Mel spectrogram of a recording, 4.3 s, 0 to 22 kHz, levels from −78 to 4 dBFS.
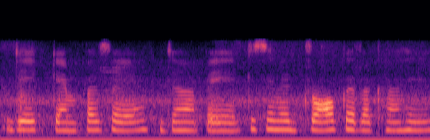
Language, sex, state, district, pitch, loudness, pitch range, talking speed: Hindi, female, Bihar, Jahanabad, 210 Hz, -22 LUFS, 205-220 Hz, 165 wpm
